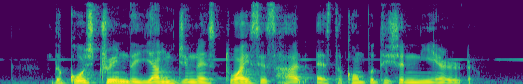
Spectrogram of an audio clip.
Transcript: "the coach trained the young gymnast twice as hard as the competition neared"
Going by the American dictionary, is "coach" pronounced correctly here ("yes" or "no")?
no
